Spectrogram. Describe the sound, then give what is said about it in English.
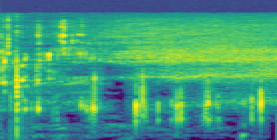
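Brown creaming soda being poured into a glass, heard quiet as a soft stream with a crackle of small fizzing pops and bubbly ticks scattered throughout, with no one talking. “Okay, here we go. Pouring the brown one.”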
